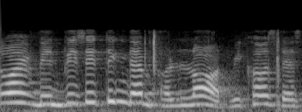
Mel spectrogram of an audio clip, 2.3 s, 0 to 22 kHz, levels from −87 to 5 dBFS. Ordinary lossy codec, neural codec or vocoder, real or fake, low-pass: none; none; real; 7.2 kHz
